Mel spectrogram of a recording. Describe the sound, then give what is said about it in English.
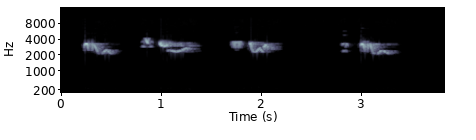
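A bird sings four short, bright phrases of chirps and warbles, each a quick high burst separated by brief pauses, clear with no other sounds. “And up into the air she flew, sniffling along the way, caroling this Christmas day.”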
